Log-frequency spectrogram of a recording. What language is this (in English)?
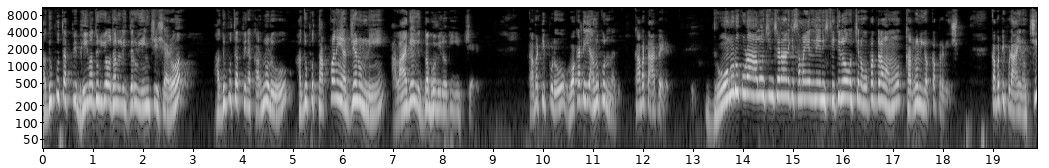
Telugu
